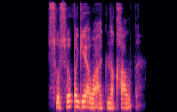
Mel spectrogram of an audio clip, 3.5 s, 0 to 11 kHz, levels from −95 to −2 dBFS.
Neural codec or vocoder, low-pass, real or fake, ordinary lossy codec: codec, 44.1 kHz, 7.8 kbps, DAC; 9.9 kHz; fake; Opus, 24 kbps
